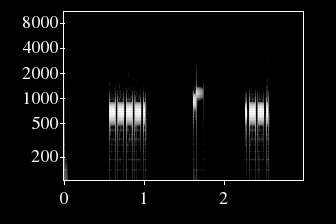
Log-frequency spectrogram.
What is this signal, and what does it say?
Morse code, heard as a keyed tone, about 44 wpm, 700 Hz. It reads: 9 P
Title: Single Letter-Number - Rapid-Fire 45wpm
